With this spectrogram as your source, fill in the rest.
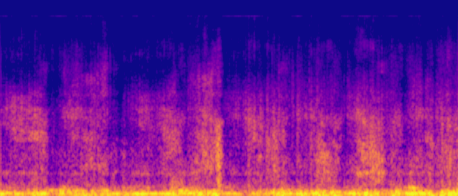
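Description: Both hands scratch and rub a soft, porous black foam windscreen on a tabletop microphone with long natural nails and fingertips. The result is a continuous, close, low rumbling scratch, with brushy swishes rising and fading in the middle range as the strokes move across the foam.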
